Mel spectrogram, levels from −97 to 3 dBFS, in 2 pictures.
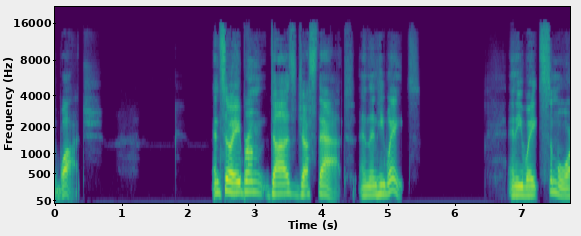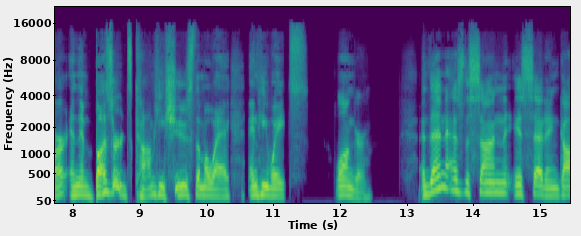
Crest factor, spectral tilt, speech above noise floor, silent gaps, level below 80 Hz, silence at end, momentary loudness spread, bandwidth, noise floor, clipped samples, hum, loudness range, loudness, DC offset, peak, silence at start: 20 dB; -5.5 dB/octave; 68 dB; none; -60 dBFS; 0 s; 12 LU; 16 kHz; -88 dBFS; under 0.1%; none; 5 LU; -20 LUFS; under 0.1%; 0 dBFS; 0 s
